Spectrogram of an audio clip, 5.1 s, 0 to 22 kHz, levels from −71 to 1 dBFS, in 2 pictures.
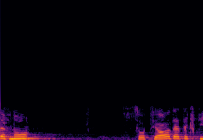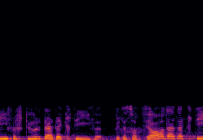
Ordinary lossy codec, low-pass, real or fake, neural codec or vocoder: none; 5.4 kHz; fake; codec, 16 kHz, 4 kbps, FunCodec, trained on Chinese and English, 50 frames a second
